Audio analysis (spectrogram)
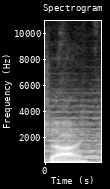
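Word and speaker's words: Shai: possibly could but but Shea even though he says pronounced shy has just been too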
